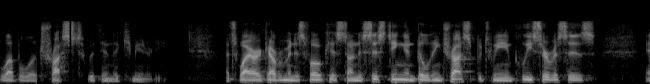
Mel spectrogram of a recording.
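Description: At 0.69 to 0.73 s, packet loss on the G.722 (ADPCM) call drops about 30 ms of audio, roughly three packets. Silence fills the gap, leaving a hard-edged hole. The decoder's predictor and step size lose track of the sender's, so the speech comes back slightly distorted before it settles.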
